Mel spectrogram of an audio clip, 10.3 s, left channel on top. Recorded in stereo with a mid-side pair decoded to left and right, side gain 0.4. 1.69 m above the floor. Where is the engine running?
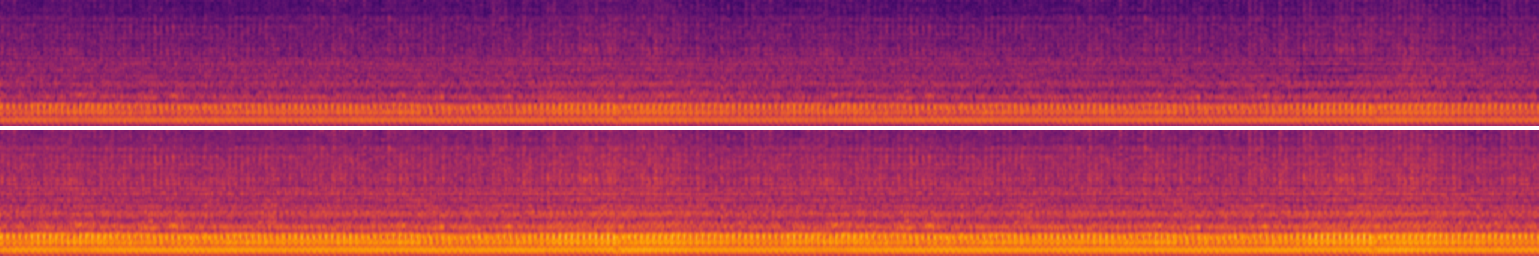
70° right.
